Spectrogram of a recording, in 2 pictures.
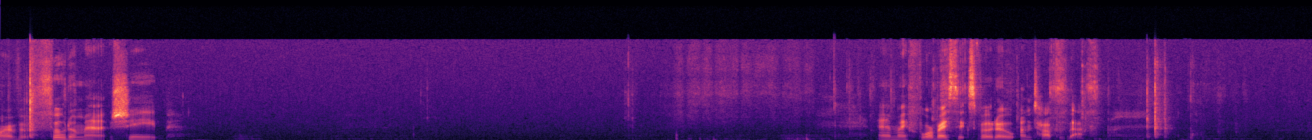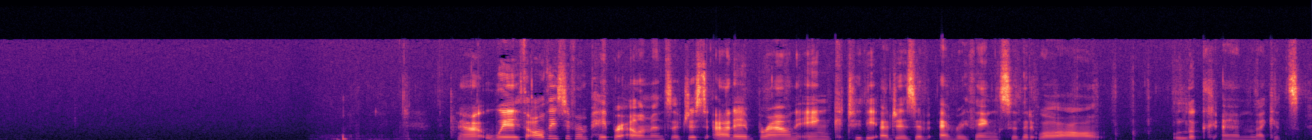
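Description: Paper rustles and slides on a tabletop.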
